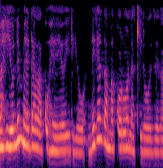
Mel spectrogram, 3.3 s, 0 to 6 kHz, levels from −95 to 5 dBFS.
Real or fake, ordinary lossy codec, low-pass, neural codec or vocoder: real; none; 5.4 kHz; none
